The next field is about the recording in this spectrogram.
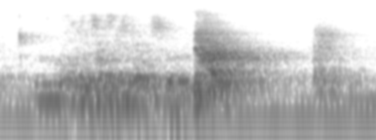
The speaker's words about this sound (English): Bless you. That was for the sneeze, not blessing you.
